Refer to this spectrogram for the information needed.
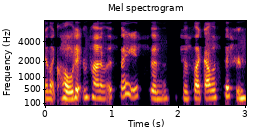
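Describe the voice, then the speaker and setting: An ordinary speaking voice from a woman with an American accent, fairly high pitch and ordinary pitch variation, in a dry, close sound with no echo. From Southern Ohio. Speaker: real estate agent and horse rider. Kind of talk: casual podcast interview.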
